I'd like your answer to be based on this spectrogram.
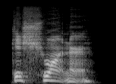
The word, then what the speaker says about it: Geschwantner: That's how you say it? – Yes. – Beautiful. Okay. Geschwantner. – Geschwantner. Yes. – Okay. Two syllables.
